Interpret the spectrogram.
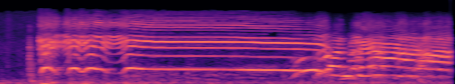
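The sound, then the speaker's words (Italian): A person imitates a chicken, producing a loud, drawn-out nasal squawk that wavers in pitch, then breaks into a few shorter bursts at the end. “Questo conosce solo la lingua dei polli.”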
